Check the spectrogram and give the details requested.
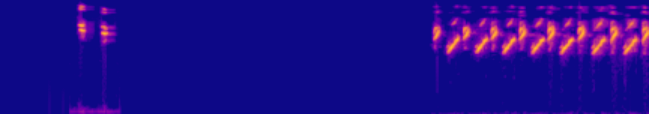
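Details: European goldfinch song: two isolated sharp high notes, a long silence, then a rapid, even series of rising tinkling chips repeated quickly until the end, with a clean quiet background.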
